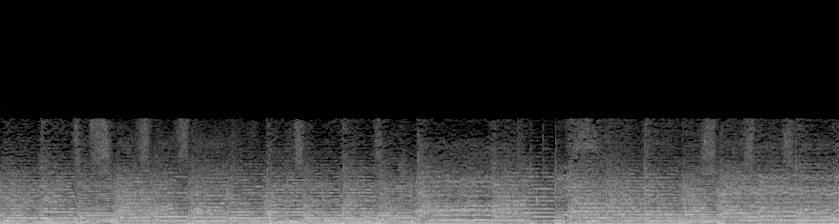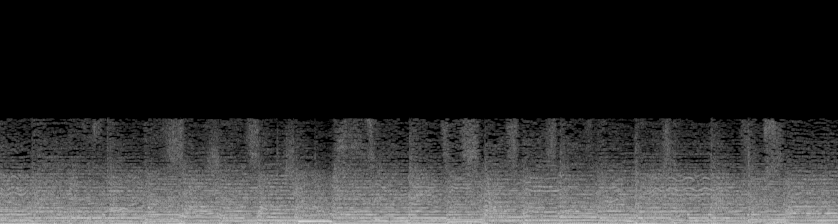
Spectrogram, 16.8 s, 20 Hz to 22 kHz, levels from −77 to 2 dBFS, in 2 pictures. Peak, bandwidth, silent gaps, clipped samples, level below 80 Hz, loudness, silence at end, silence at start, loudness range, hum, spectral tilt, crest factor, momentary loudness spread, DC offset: -6 dBFS; 10.5 kHz; none; under 0.1%; -34 dBFS; -18 LUFS; 0 s; 0 s; 1 LU; none; -5 dB/octave; 12 dB; 2 LU; under 0.1%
